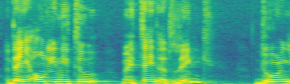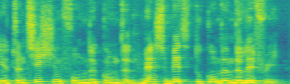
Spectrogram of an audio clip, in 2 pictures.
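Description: A man from the Netherlands with a Dutch accent, presenting a technical product talk at a conference, halting, with many fillers and restarts. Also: fairly high pitch, warm tone. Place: conference room with audience.

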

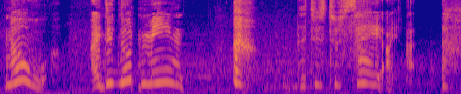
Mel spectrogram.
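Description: A woman playing a desperate, proud noblewoman in a fantasy game, pleading formally and haltingly. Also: very high-pitched, expressive, a crowd in the background, exaggerated voice. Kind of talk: dramatic fantasy game acting. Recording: game dialogue over faint ambient noise.

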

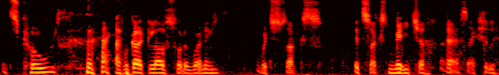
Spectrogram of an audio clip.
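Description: Young man vlogging, gravelly voice. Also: on the high side, unhurried, background noise. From Denmark. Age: young adult. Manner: relaxed, chatty, filler-heavy. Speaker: kayak athlete vlogger. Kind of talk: casual vlog narration. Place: apartment living room indoors, then car and outdoors. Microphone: handheld camera at arm's length.

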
